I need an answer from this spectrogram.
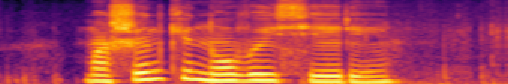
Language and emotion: Russian, neutral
